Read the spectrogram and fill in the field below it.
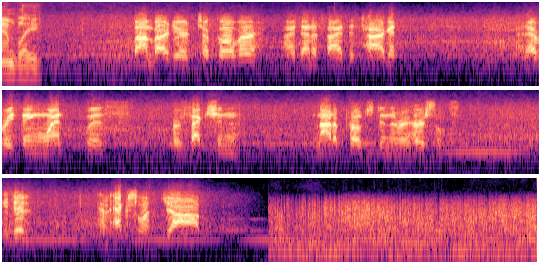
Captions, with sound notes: BOMBARDIER TOOK OVER, IDENTIFIED THE TARGET, AND EVERYTHING WENT WITH PERFECTION NOT APPROACHED IN THE REHEARSALS. HE DID AN EXCELLENT JOB. [ EXPLOSION ]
